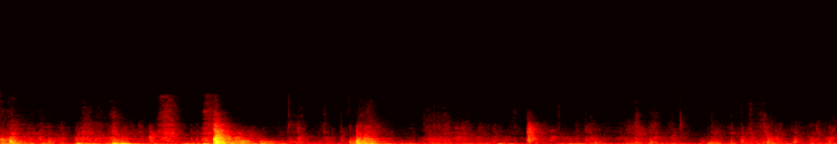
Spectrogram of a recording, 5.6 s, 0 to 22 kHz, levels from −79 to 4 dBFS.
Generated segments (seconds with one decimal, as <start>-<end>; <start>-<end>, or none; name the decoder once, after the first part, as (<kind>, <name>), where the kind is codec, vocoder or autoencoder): 1.3-1.9 (vocoder, BigVGAN v2)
